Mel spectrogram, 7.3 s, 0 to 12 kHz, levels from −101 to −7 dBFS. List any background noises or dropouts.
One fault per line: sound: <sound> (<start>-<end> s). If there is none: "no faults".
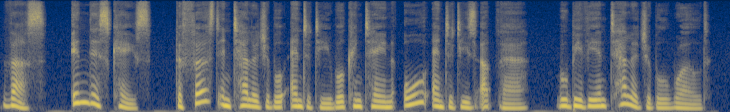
no faults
